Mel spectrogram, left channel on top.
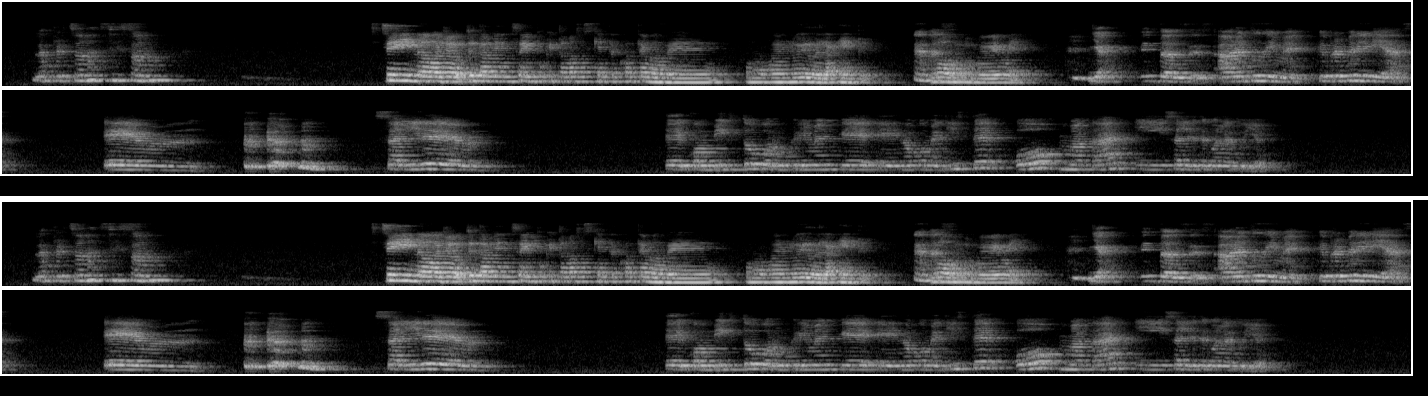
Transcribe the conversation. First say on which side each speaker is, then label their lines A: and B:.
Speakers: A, on the left; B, on the left.
A: Las personas sí son
B: Sí, no, yo, yo también soy un poquito más asquienta con temas de como de fluido de la gente.
A: <laughs>
B: No,
A: así.
B: no me veo ahí.
A: Ya, entonces, ahora tú dime, ¿qué preferirías? Em, <clears throat> salir, em, eh, convicto por un crimen que eh, no cometiste o matar y salirte con la tuya.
